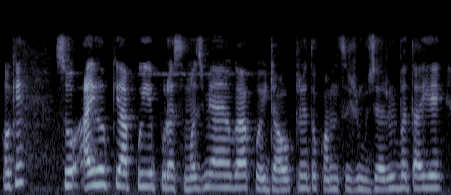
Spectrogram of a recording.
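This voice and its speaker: Woman, English lesson host, fairly high voice, patient step-by-step explaining, repeats words. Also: steady tone, fairly quick, muffled recording. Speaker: English teacher. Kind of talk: casual Hindi English lesson.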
